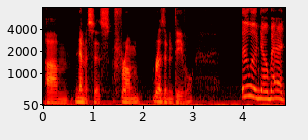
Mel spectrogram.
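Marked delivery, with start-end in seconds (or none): 4.0-4.8 high cute uwu voice; cutesy baby talk. Shown as a demonstration. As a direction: squeak it like a kitten.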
